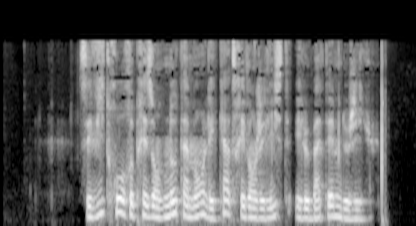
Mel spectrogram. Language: French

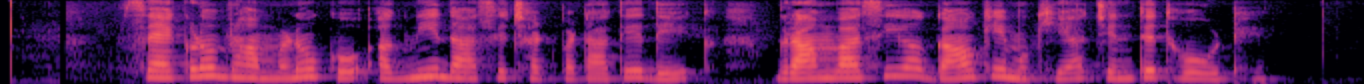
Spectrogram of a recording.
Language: Hindi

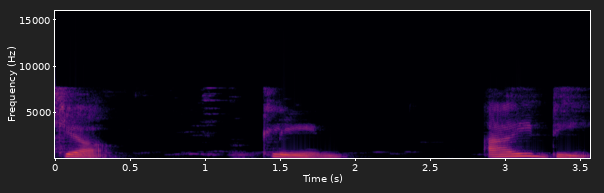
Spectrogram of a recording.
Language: Dogri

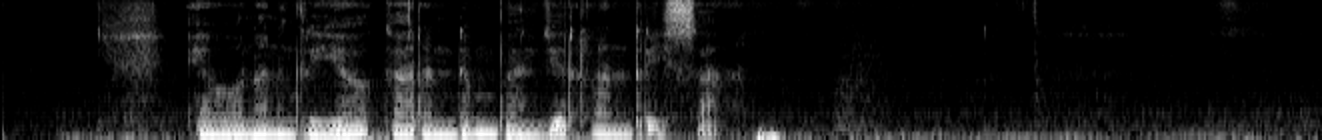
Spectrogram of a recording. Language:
Javanese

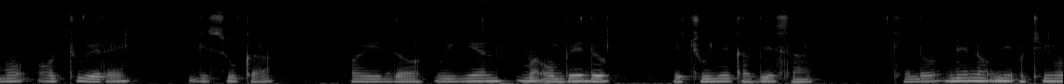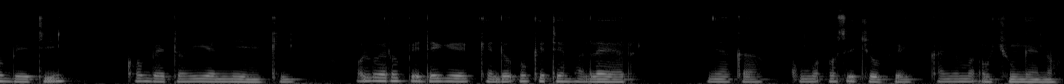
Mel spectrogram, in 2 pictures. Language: Luo (Kenya and Tanzania)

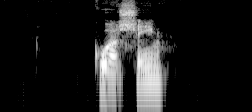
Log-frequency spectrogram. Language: Latvian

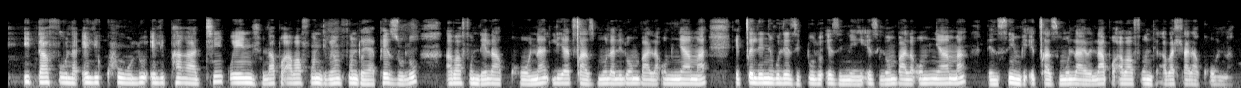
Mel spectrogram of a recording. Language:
North Ndebele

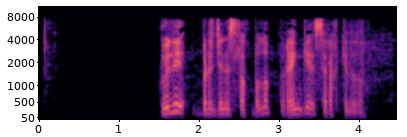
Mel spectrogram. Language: Uyghur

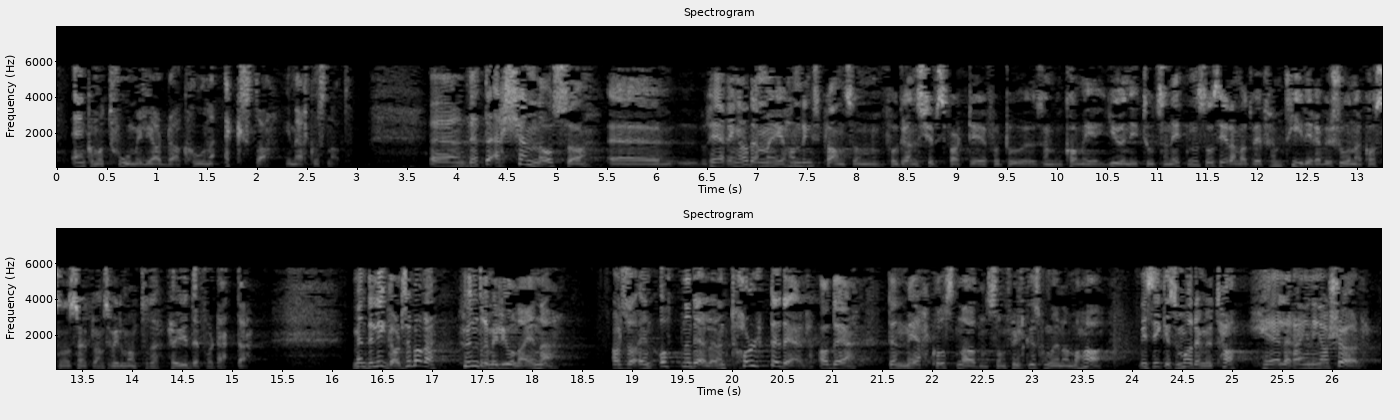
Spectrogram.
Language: Norwegian Nynorsk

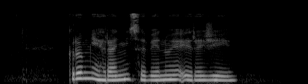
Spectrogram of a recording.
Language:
Czech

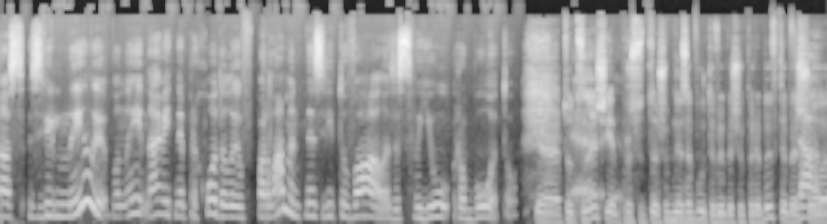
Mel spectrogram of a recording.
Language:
Ukrainian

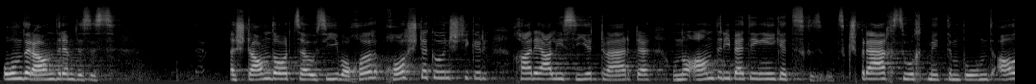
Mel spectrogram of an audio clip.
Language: Swiss German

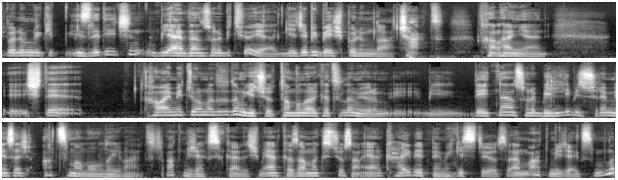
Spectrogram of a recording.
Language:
Turkish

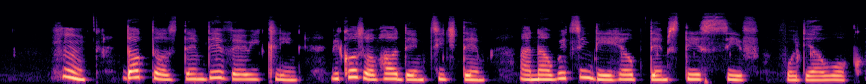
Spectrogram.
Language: Nigerian Pidgin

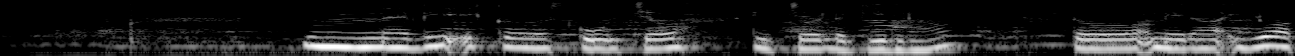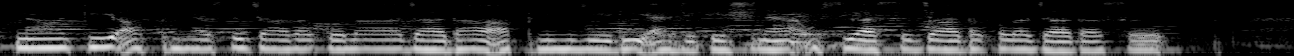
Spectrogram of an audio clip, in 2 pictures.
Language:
Dogri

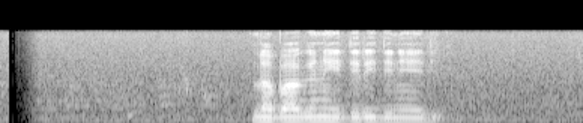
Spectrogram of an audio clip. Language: Sinhala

